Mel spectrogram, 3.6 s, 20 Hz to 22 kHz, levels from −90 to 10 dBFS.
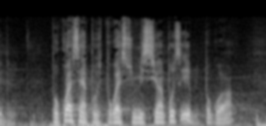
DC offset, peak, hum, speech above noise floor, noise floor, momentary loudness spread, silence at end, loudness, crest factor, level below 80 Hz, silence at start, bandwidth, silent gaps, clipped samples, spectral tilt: under 0.1%; 0 dBFS; none; 20 dB; -35 dBFS; 15 LU; 0 s; -17 LUFS; 16 dB; -32 dBFS; 0 s; 13.5 kHz; none; under 0.1%; -5.5 dB/octave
